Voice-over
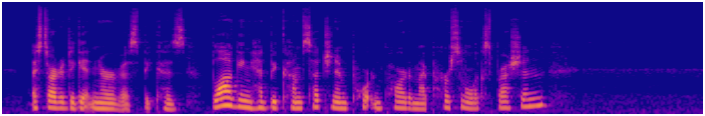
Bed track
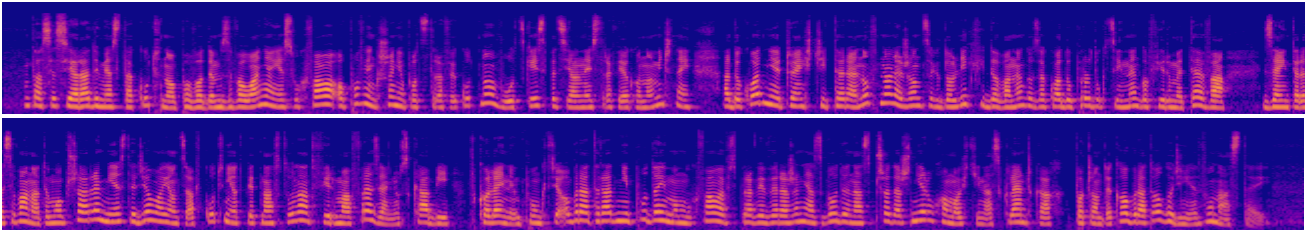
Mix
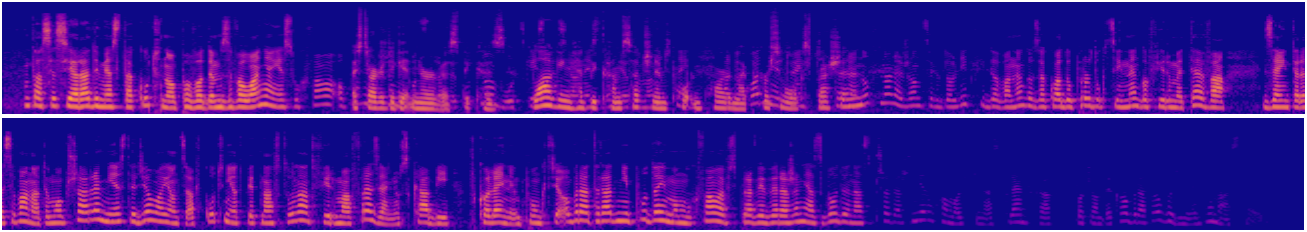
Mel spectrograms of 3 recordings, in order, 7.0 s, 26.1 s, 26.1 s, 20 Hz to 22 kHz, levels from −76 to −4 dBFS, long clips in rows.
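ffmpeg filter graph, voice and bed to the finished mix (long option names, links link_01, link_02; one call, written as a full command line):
ffmpeg -i stem1.wav -i stem2.wav -filter_complex "[0:a]adelay=3200,volume=-5.5dB[link_01];[1:a]volume=11.5dB,afade=type=out:start_time=2.44:duration=0.66:silence=0.149624,afade=type=in:start_time=9.76:duration=0.71:silence=0.223872,afade=type=out:start_time=20.79:duration=1.1:silence=0.0562341[link_02];[link_01][link_02]amix=inputs=2:normalize=0" out.wav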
